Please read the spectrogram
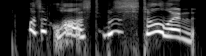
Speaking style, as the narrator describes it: Darla whined

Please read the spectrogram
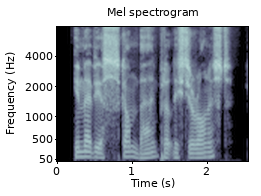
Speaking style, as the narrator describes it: he sighed

